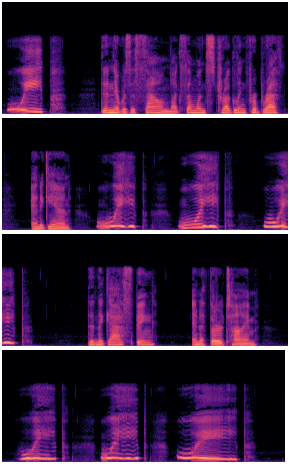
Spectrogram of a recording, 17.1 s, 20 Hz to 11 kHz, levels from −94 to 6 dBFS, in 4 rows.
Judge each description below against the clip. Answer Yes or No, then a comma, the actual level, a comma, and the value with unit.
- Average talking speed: No, slow, 95 wpm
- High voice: Yes, high, 220 Hz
